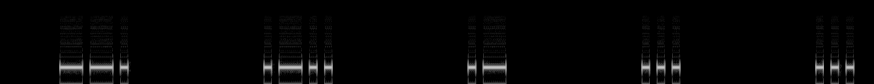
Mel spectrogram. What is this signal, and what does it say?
Morse code, heard as a keyed tone, about 16 wpm, spaced as for 5 wpm, 800 Hz. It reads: GLASS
